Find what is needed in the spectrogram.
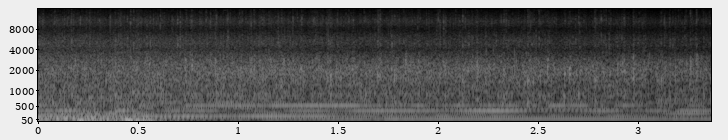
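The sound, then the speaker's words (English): An audience claps steadily, a dense, loud wash of many hands that holds at an even level for about three seconds, with a low hum beneath and no talking. “Come on, clap right now.”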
